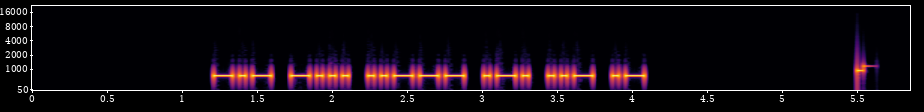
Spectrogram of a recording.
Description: Morse code, heard as a keyed tone, about 28 wpm, 700 Hz. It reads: KB2RUA
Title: USA Call Signs - 2x Character Spacing - 28wpm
